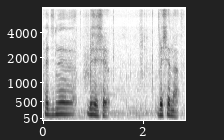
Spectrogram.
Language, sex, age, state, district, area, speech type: Bodo, male, 18-30, Assam, Baksa, rural, spontaneous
